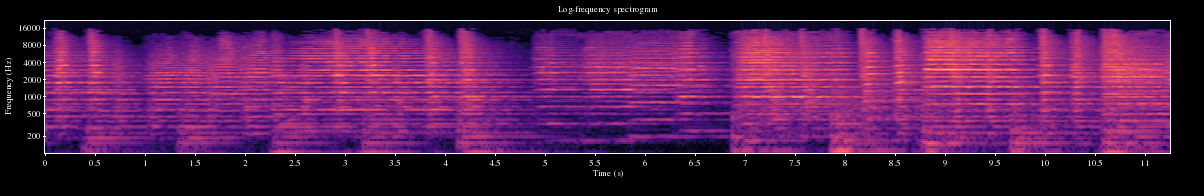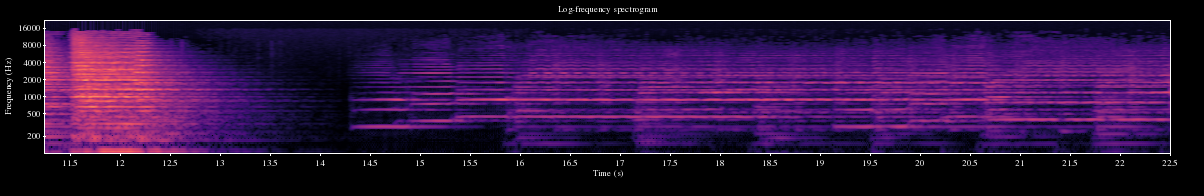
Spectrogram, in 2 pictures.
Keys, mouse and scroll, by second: 0.5 ctrl+KP_Add, 3.9-5.9 drag, 6.8-8.8 middle drag, 8.8 click, 9.6 middle click, 9.8-12.0 drag, 12.5 KP_1, 12.7 middle click, 12.9-15.8 middle drag, 15.2 e, 18.1-20.4 middle drag.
